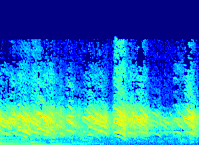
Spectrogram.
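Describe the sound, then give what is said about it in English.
A dense chorus of calls from a cliff swallow nesting colony, many overlapping squeaky chirps and twitters from numerous birds gathering at once, steady and bustling, with a low musical tone fading out at the start. “Cliff swallows have returned from wintering in South America, and they're gathering in nesting colonies.”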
